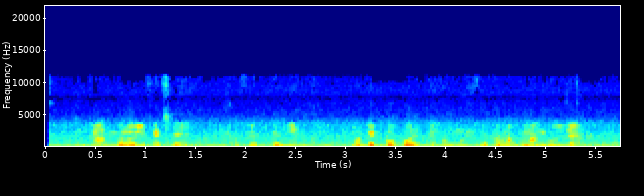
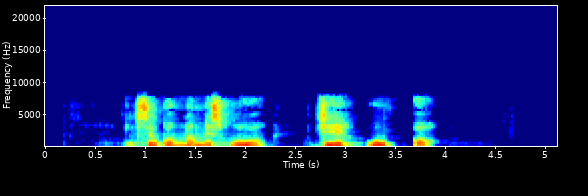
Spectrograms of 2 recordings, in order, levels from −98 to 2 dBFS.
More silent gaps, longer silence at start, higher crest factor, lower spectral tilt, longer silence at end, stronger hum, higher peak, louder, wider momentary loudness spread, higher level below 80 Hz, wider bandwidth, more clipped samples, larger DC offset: second, none vs 3.63-3.68 s; second, 0.05 s vs 0.85 s; about the same, 22 dB vs 18 dB; first, -7 dB/octave vs -4.5 dB/octave; second, 0 s vs 1.25 s; neither; second, -14 dBFS vs -4 dBFS; second, -35 LUFS vs -22 LUFS; first, 14 LU vs 8 LU; first, -58 dBFS vs -64 dBFS; first, 11.5 kHz vs 8.2 kHz; neither; neither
